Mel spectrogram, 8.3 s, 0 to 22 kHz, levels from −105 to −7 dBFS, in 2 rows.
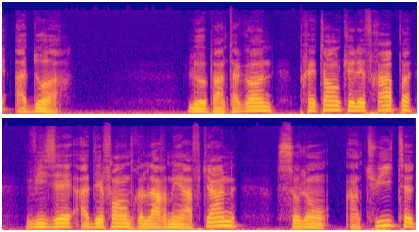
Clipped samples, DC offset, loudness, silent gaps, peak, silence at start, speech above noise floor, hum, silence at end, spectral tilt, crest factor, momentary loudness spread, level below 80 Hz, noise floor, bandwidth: under 0.1%; under 0.1%; -22 LUFS; none; -8 dBFS; 0 s; 24 dB; none; 0 s; -7 dB/octave; 14 dB; 10 LU; -44 dBFS; -45 dBFS; 15.5 kHz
